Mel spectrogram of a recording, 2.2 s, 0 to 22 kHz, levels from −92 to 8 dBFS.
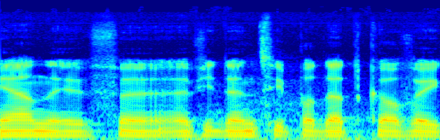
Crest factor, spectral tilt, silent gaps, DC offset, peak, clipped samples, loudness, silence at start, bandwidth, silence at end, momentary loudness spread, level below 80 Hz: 16 dB; -6.5 dB/octave; none; under 0.1%; -10 dBFS; under 0.1%; -28 LUFS; 0 s; 15 kHz; 0 s; 2 LU; -44 dBFS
